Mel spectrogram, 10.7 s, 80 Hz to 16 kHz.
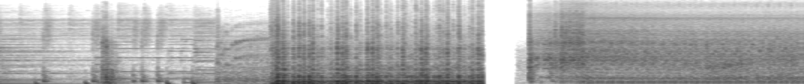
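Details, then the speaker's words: VW Transporter T5 diesel idling after alternator pulley replacement: steady, even clatter, only slight vibration left; the earlier rumble, cabin noise and auxiliary belt tensioner vibration are gone. "all right yeah it still sounds like a tractor but it sounds like a good tractor like a well-looked after tractor there is no longer any weird like I mean there's still a little bit of vibration but it's no longer like a weird noise going on inside the cabin"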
